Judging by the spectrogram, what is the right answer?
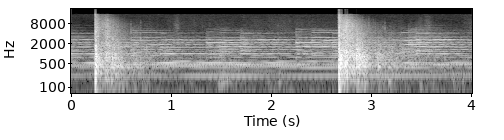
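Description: Church bells ringing, with two loud firecracker bangs cutting through them: one just after the start and one a little before three seconds in.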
